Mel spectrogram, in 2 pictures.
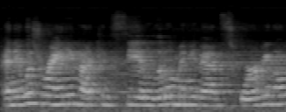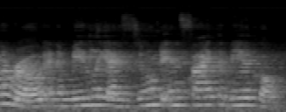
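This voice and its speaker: A woman casually reading out and telling a long dream to her viewers, often stopping to check in with a quick "okay?". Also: sits high, fairly even intonation, fairly bright tone, very echoey, recorded from a distance, a little hiss or hum, poor audio. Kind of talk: casual storytelling narration.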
